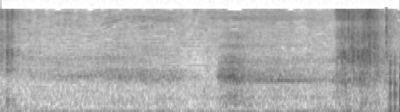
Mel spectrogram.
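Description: Quiet garage room tone: a steady low hum with faint rustling, and a short soft hiss just before speech resumes.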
